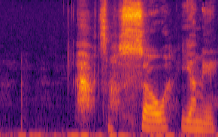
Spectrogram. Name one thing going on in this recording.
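A woman sniffs sharply up close.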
